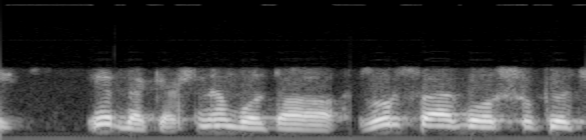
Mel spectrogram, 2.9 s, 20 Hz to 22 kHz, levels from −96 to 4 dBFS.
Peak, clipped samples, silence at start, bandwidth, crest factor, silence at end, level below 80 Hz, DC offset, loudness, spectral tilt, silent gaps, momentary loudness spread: -2 dBFS; under 0.1%; 0 s; 3.8 kHz; 14 dB; 0 s; -58 dBFS; under 0.1%; -16 LUFS; -7.5 dB/octave; none; 6 LU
